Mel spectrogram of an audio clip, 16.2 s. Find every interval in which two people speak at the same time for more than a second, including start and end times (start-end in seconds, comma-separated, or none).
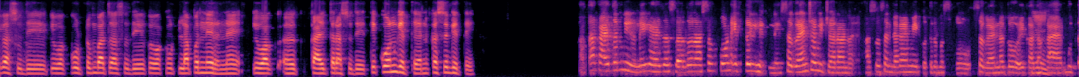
none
